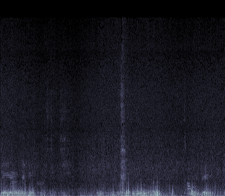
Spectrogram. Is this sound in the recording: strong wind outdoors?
yes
